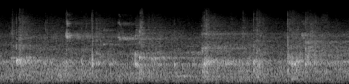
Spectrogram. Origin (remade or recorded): remade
